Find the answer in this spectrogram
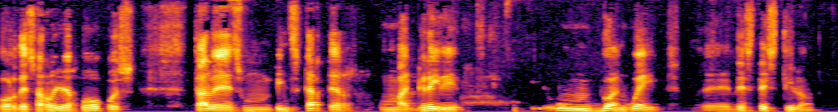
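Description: A man with a plain, everyday voice, medium pitch and fairly even intonation, at a fairly slow pace against a quiet background. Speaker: basketball coach. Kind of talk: casual chat.

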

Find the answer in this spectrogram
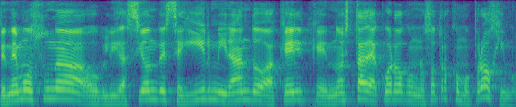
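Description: A man talks in a high-pitched voice, his intonation lively. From Peru. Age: 40s. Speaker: political commentary podcaster. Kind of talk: solo monologue commentary. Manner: halting, many fillers.

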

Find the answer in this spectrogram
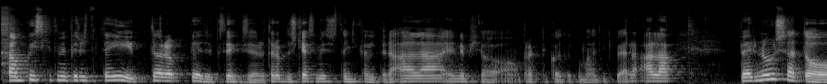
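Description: Speaking at a fairly quick pace, a man with fairly high pitch makes very wide pitch swings and big swings in loudness. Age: 20s. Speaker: podcast co-host. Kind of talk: casual chat.

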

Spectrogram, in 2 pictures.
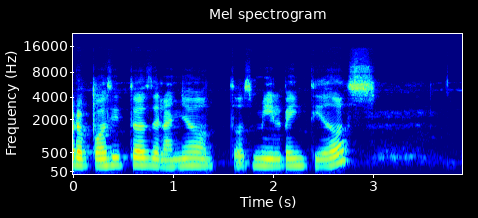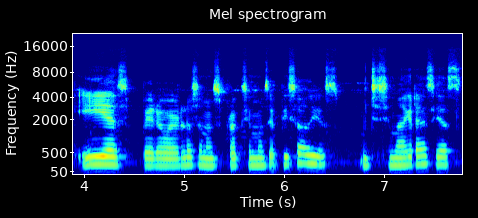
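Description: A woman with a fairly low pitch, a very slow pace and fairly even intonation. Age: 30s. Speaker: podcast host, publicist. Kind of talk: solo podcast monologue. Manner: casual, filler-heavy.

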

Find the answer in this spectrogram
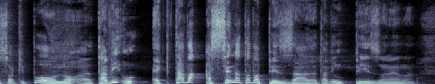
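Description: A somewhat breathy man at a fairly high pitch, quick-ish pace and lively intonation, with a dry, close sound and no echo. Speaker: adult film actor. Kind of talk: casual chat. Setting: studio. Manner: varying loudness.

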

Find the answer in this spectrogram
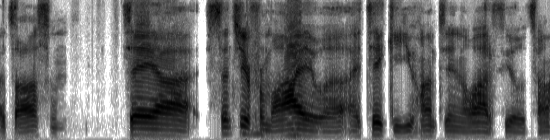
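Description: A man with an Upper Midwest accent, fairly even in intonation, in a dry, close sound with no echo. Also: fairly low pitch for a man, moderate pace. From Wisconsin. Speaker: podcast host, hunter. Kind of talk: casual interview. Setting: podcast.

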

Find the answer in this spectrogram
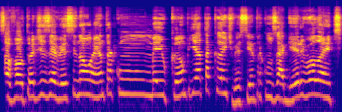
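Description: This man's voice is extremely high in pitch. He keeps a fairly even intonation at a moderate pace. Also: hardly any pauses. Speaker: podcast host. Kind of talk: casual chat.

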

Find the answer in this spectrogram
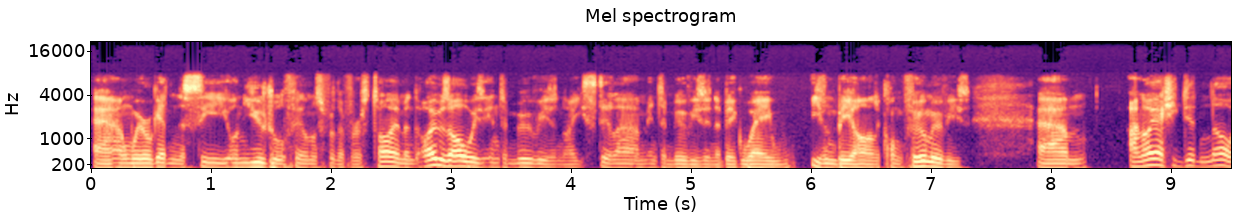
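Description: A man with an Irish accent at a very fast pace. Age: 40s. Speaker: self-published novelist and martial arts film fan. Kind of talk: casual interview. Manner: halting, many fillers and repetitions.

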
